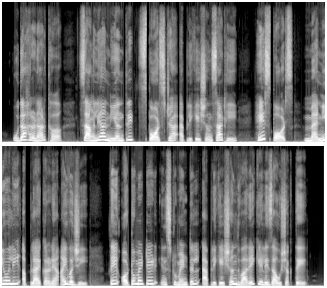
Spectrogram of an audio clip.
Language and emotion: Marathi, neutral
